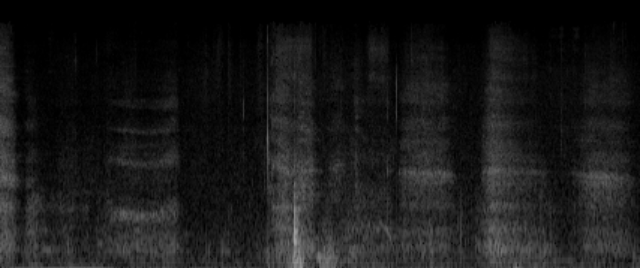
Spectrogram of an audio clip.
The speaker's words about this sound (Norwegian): Jeg skal bare puste bitte litt.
